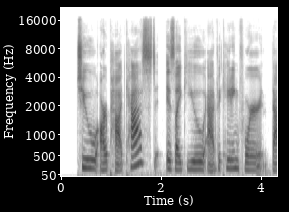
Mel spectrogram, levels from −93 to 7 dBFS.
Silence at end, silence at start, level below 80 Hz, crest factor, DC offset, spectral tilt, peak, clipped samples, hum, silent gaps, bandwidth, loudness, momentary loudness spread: 0 s; 0.35 s; -58 dBFS; 18 dB; under 0.1%; -3 dB/octave; -10 dBFS; under 0.1%; none; none; 17 kHz; -27 LUFS; 8 LU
